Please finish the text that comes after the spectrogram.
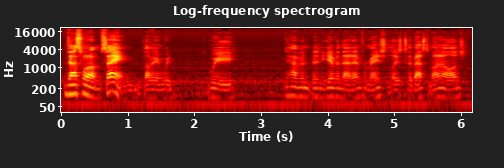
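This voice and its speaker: A man's voice: fairly low pitch, brisk, a crowd in the background. A man talking casually as a player in a tabletop game.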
